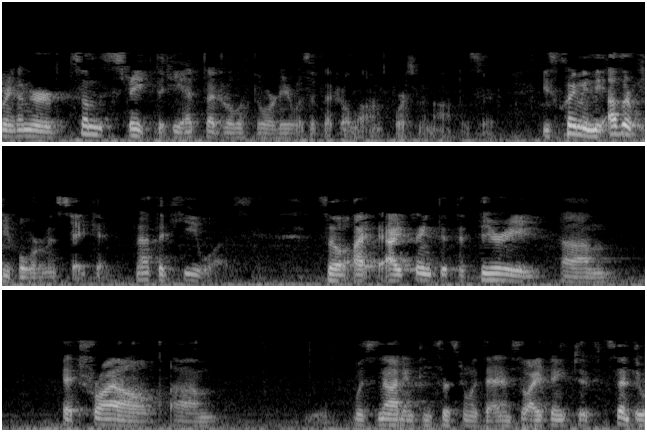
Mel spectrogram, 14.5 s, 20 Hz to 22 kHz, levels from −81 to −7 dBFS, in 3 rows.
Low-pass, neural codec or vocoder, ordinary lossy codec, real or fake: 7.2 kHz; codec, 16 kHz, 6 kbps, DAC; MP3, 24 kbps; fake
